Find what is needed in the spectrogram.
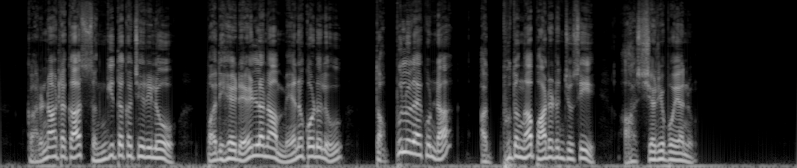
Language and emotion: Telugu, surprised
